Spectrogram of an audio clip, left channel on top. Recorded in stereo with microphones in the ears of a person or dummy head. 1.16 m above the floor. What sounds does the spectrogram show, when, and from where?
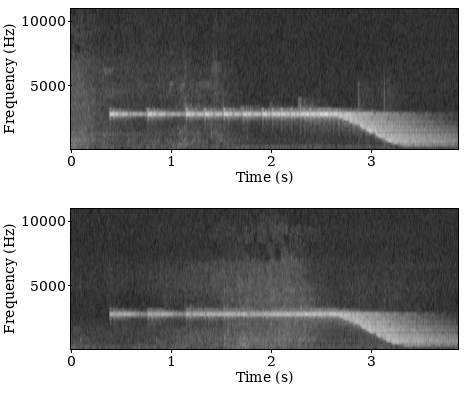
0.4 s an alarm: 35° left (ahead or behind), 2.5 m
